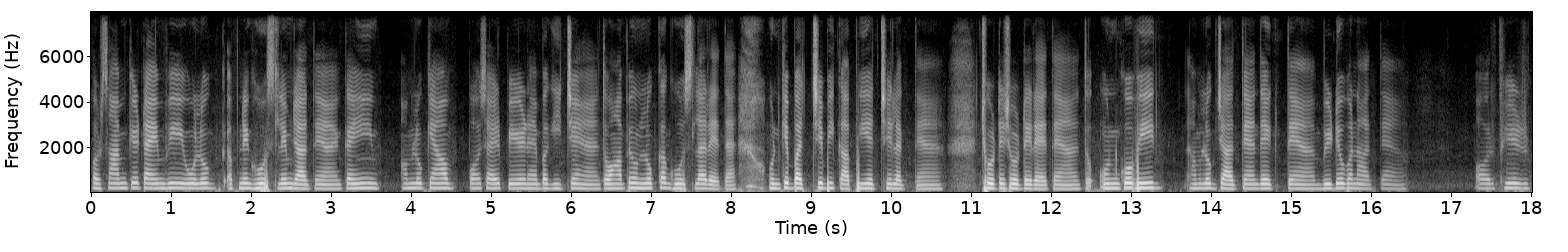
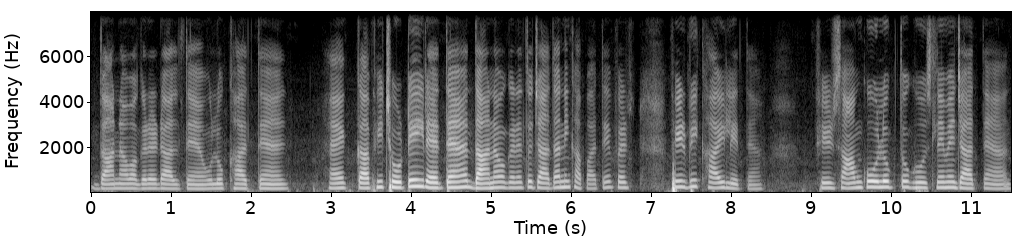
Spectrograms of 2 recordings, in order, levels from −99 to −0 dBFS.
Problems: none marked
